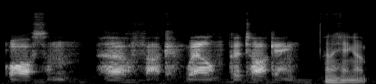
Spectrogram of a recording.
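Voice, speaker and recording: A man's voice: lowish voice, level tone, moderate pace, creaky, sharp tone, a little hiss or hum. A man playing in a tabletop game, improvising in character with precise, formal wording broken up by swearing. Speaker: tabletop podcast player.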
